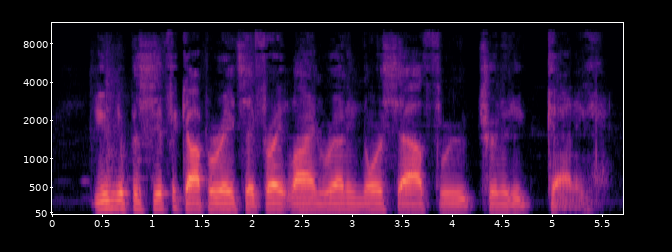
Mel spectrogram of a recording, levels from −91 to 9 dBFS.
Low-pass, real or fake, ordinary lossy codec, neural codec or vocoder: 9.9 kHz; real; MP3, 64 kbps; none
